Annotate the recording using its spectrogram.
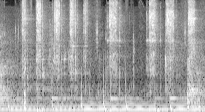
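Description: Hand ratchet clicking in a quick, even run, about three clicks a second, as a socket on an extension runs down the cylinder nuts of a Vespa engine.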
